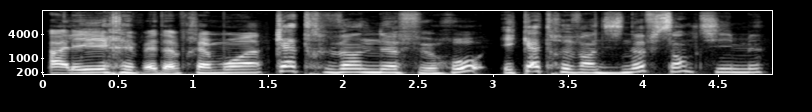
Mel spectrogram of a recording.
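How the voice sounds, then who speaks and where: A French teacher gives a language lesson, modeling phrases slowly and carefully so the listener can repeat them. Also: medium pitch, a little mellow.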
